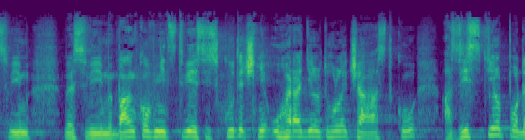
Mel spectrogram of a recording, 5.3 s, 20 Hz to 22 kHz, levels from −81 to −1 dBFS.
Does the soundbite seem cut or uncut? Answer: uncut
